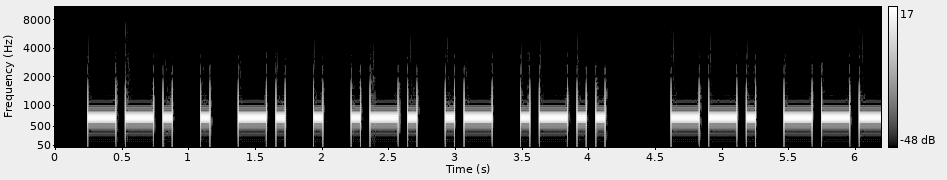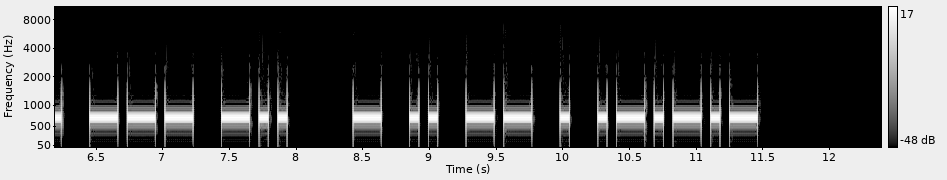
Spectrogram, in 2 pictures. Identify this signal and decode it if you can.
Morse code, heard as a keyed tone, about 17 wpm, 700 Hz. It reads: GENERAL GOOD TIME.
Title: Sentences from Top 600 Words 17wpm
